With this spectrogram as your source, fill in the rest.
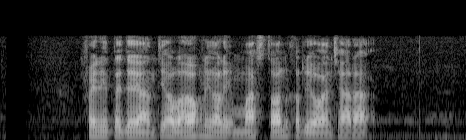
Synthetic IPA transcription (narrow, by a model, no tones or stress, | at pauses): fɛnit̪ad͡ʒajant̪iɔlɔɦɔk̚niŋaliəmast̪ɔnkərdiwawaɲt͡ʃaɾa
